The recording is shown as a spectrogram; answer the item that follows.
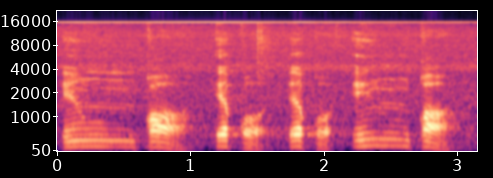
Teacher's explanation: الغنة تتبع ما بعدها، إذا كان ما بعدها مفخم الغنة تفخم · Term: غنة الإخفاء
